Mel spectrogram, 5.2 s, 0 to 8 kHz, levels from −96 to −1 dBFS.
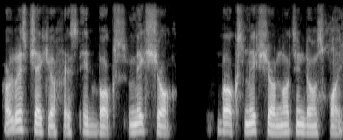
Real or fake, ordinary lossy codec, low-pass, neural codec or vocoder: fake; none; 7.2 kHz; codec, 16 kHz, 2 kbps, FunCodec, trained on LibriTTS, 25 frames a second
